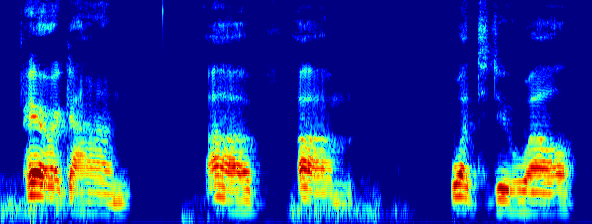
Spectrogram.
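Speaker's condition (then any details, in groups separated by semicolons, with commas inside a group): ALS; voice very hoarse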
